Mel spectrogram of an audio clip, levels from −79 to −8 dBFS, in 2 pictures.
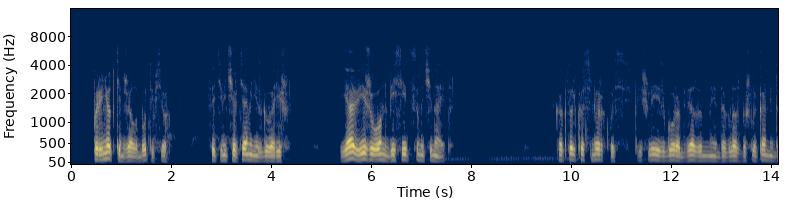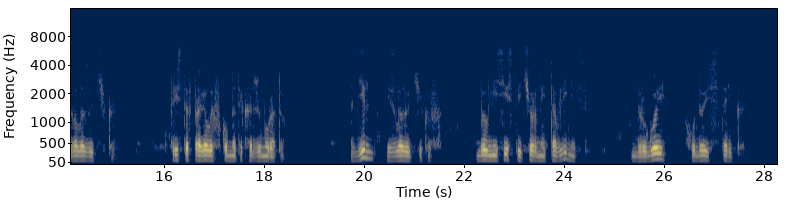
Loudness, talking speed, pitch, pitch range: -29 LUFS, 95 wpm, 120 Hz, 105-145 Hz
